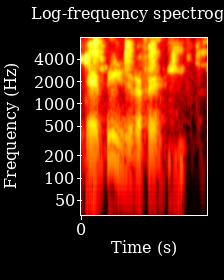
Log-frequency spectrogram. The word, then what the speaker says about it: epígrafe: No te olvides del tilde en la I, el acento en la I. Epígrafe. Epígrafe. Epígrafe, eso es. Es una palabra esdrújula.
